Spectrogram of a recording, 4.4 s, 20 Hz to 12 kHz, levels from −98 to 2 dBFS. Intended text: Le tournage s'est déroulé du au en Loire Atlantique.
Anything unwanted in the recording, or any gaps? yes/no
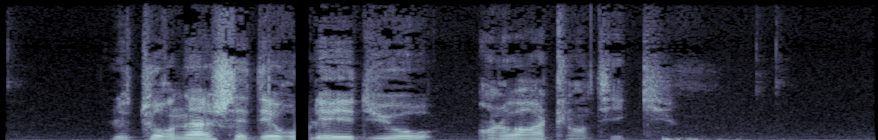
yes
